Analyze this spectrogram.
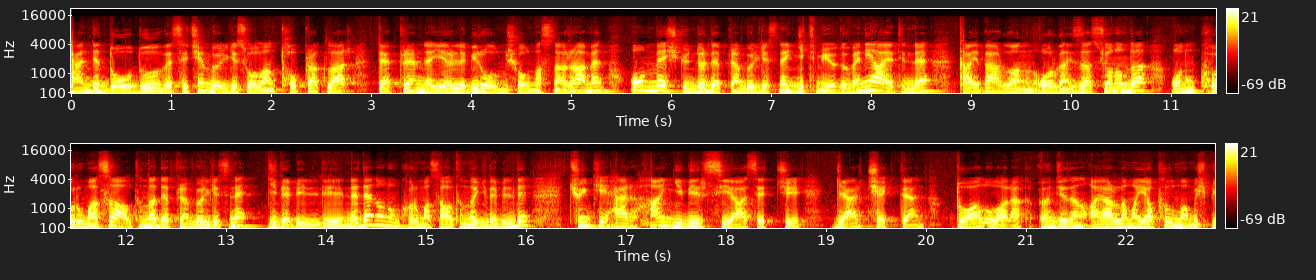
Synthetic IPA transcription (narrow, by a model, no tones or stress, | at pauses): cʰɛnd̪id̪o̞ːd̪uːvɛse̞t͡ʃʰimbølʲɟe̞sio̞lˠant̪ʰo̞pɾaklˠaɾ | d̪̥ɛpɾæmlʲɛjeɾlʲɛbiɾo̞lˠmuʃo̞lˠmasɯnaɾaːmænonbɛʃɟynd̪yɾd̪ɛpɾæmbølʲɟesinɛɟit̪ʰmijo̞d̪uvɛnihaːjet̪ʰind̪ɛt̪ʰajipæɾd̪oanɯno̞ɾɡanizasjo̞nund̪a | o̞nunkʰo̞ɾumasɯalˠt̪ʰɯnd̪ad̪ɛpɾæmbø̞lʲɟesinɛɟid̪ebilʲd̪ɪned̪æno̞nunkʰo̞ɾumasɯalˠt̪ʰɯnd̪aɟid̪ebilʲd̪it͡ʃʰyɲcʰiɦæɾhaɲɟibiɾsijaːsɛt̪̚t͡ʃʰiɟæɾt͡ʃʰɛc̚t̪ʰænd̪̥oalˠo̞lˠaɾa̰kø̞nd͡ʒed̪æna̰jaɾlˠamajapʰɯlˠmamɯʃb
